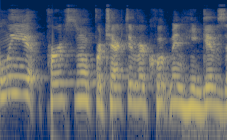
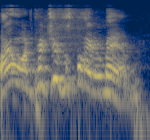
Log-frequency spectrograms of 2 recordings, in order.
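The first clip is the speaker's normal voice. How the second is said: very high, shrill put-on shout; 10 semitones higher than usual. Quoting a movie line while yelling alone to friends: imitating someone yelling. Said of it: "I'm just yelling in my room".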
